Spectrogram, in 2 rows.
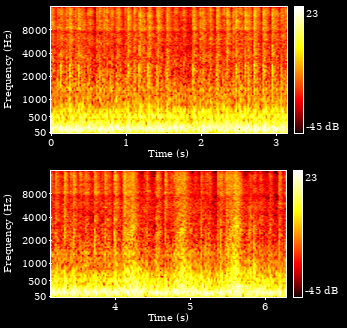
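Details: Yamaha RD350 YPVS F2 two-stroke at first start after a full rebuild (bearings, seals, rebore), with loose plugs on the first run: crisp throttle blips rise and fall cleanly with no knocks; healthy.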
